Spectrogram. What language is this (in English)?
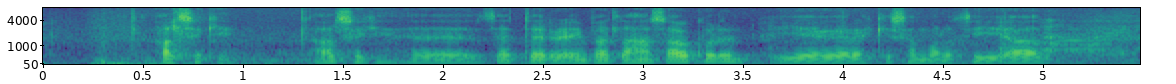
Icelandic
